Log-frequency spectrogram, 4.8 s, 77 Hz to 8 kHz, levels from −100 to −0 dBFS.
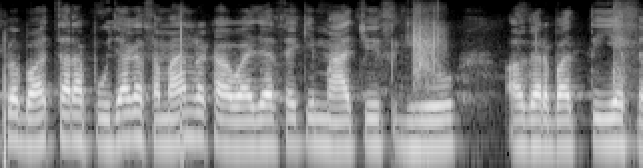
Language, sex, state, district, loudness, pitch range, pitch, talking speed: Hindi, male, Jharkhand, Garhwa, -17 LUFS, 145-155 Hz, 150 Hz, 200 wpm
